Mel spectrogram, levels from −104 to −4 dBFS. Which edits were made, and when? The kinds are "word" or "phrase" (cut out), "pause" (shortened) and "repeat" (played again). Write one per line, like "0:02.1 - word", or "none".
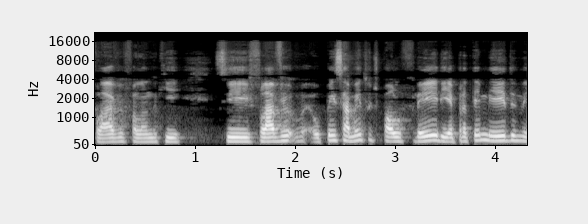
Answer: none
